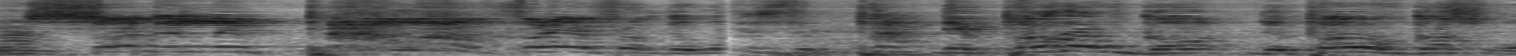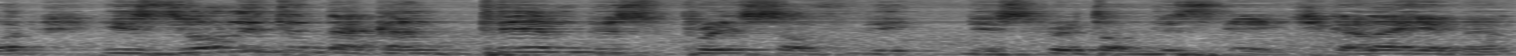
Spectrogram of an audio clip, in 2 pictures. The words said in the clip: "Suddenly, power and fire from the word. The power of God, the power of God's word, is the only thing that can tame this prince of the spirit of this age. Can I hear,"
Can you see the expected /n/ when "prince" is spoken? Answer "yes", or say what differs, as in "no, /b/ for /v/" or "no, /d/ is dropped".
no, /n/ is dropped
